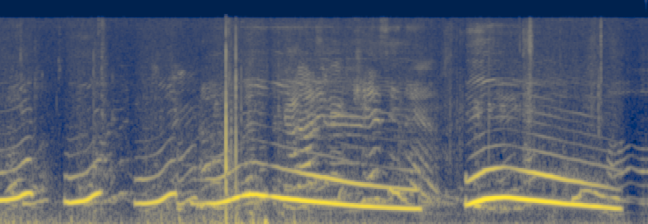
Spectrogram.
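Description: A human voice imitating an owl's "to-wit to-woo": a few short rising hoots, then two long hoots that slide slowly down in pitch.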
